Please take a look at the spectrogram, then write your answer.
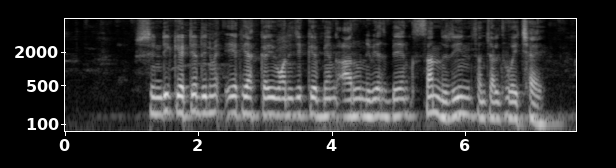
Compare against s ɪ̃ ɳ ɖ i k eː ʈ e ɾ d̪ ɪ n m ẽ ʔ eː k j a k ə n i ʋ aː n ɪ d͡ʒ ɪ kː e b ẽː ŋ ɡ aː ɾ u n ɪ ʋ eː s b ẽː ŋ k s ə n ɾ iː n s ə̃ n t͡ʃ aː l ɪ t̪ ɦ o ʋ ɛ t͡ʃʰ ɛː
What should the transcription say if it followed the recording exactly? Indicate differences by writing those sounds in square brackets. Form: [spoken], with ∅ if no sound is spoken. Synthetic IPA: s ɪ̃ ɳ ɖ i k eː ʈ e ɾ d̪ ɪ n m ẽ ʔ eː k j a k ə [∅] i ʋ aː n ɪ d͡ʒ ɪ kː e b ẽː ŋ [k] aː ɾ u n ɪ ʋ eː s b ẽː ŋ k s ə n ɾ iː n s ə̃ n t͡ʃ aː l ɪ t̪ ɦ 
